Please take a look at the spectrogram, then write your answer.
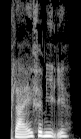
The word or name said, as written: plejefamilie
